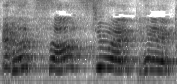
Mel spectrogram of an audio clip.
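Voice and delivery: high, loud, slow silly voice; mock helpless wife. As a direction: squeak it out like a clueless bride. Mocking wife's helpless question.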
